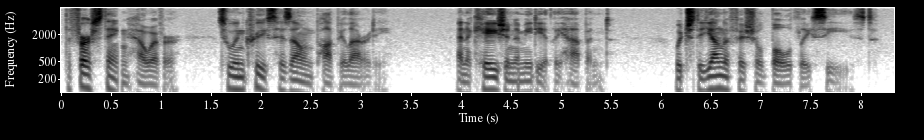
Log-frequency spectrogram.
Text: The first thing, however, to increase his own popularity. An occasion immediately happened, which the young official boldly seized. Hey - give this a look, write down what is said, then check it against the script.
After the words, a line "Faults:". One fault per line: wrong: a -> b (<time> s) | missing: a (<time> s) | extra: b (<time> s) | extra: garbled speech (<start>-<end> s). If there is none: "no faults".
The first thing, however, to increase his own popularity. An occasion immediately happened, which the young official boldly seized.
Faults:
no faults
